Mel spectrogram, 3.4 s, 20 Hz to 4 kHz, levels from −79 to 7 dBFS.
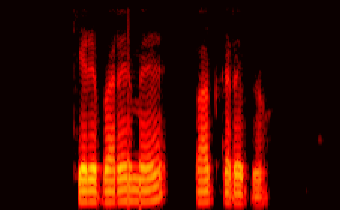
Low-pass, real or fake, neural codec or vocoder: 3.6 kHz; real; none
